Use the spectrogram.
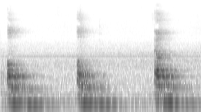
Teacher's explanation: لكن إذا أخرجها القارئ من أقصى الحافتين معا فبيكون أقصى اللسان كاملا مستعلي، وهذا يجعل وسط اللسان ملتصقا تماما بما يحاذيه من الحنك الأعلى هكذا أض أض أض هكذا. فالضاد تخرج من أقصى الحافة وليس من كل الحافة، حتى هناك بعض الشيوخ يقول لك ابلع لسانك، ابلع لسانك يعني رجع اللسان قدر الإمكان إلى الخلف.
